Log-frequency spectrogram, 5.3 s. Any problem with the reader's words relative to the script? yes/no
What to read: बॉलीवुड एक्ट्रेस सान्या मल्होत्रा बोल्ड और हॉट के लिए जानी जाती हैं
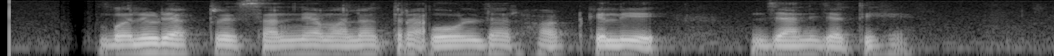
no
